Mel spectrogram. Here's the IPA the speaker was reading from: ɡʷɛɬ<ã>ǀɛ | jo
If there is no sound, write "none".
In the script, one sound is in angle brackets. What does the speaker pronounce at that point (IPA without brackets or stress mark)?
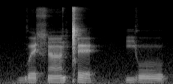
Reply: ã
